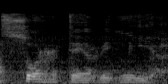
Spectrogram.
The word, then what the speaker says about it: sorte mia: Roll your R a little bit more on la sorte mia. Sorte mia. Okay? Because it's not between two vowels.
